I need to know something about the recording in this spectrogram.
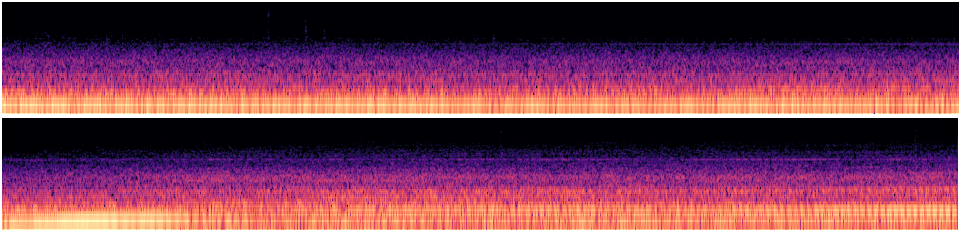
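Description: A car engine hums steadily and rises in pitch as the car speeds up.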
